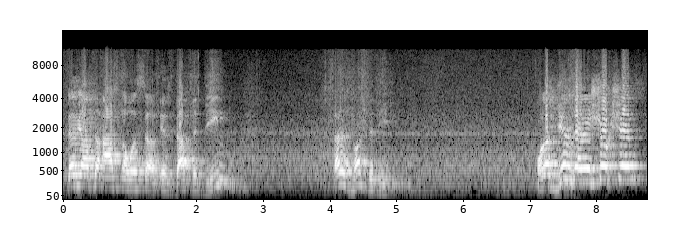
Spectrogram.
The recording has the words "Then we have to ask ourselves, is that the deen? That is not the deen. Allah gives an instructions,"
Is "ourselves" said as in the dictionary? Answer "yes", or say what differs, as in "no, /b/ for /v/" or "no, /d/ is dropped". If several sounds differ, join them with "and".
no, /w/ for /ɹ/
